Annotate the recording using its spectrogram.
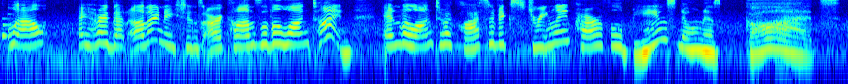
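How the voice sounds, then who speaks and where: Very high-voiced, upbeat girl guide. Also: expressive, measured pace, few pauses, noisy background. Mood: earnest, explaining. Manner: friendly, chatty, eager explaining. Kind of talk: video game voice acting. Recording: music behind the voice. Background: game music.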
